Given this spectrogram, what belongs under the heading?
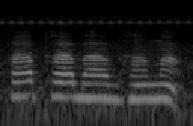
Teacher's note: వీటిని ఓష్ట్యాలు అంటారు అంటే పెదవుల సహాయంతో పుట్టేవి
